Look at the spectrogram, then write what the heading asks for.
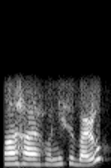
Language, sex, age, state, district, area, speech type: Assamese, female, 18-30, Assam, Biswanath, rural, conversation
